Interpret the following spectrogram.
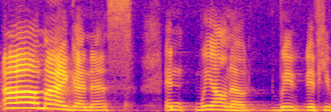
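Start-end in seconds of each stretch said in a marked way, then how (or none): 0.0-1.3 mock sulk. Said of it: "He doesn't even sulk like".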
